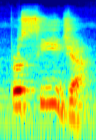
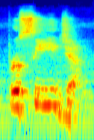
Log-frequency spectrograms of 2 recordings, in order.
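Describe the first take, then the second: First: The middle has a 'j' sound before the ending. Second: The same.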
